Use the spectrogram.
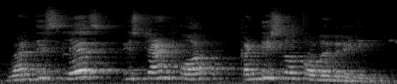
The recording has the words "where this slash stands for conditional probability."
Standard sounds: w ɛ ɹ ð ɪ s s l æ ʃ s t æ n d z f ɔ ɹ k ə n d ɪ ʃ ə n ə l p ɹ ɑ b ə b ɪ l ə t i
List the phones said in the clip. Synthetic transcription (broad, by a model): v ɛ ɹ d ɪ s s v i s t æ n d f ɔ ɹ k ə n d ɪ ʃ ə n ə l p ɹ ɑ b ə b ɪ l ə t i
